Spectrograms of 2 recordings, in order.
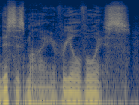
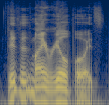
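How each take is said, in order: First: Slow, put-on deep voice, held back; fake low voice. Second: Slow, raised and a bit louder, insisting it's real; mock-insistent protest. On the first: Insisting to Jen it's his real voice, put-on deep and slow. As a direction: sink into a mock deep radio voice. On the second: Answering Jen's teasing chat, mock-insistent and slow. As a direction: protest with wide-eyed mock innocence. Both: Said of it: "Don't put on a fake low voice".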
